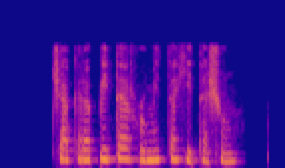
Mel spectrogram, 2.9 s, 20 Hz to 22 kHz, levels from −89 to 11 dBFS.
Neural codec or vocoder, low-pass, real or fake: codec, 16 kHz, 8 kbps, FunCodec, trained on LibriTTS, 25 frames a second; 7.2 kHz; fake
